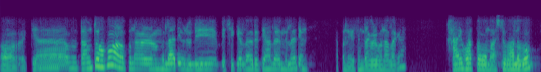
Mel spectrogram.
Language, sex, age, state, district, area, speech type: Assamese, male, 18-30, Assam, Sonitpur, rural, conversation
